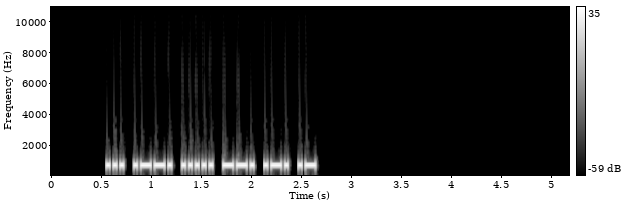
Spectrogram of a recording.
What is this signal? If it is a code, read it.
Morse code, heard as a keyed tone, about 36 wpm, 700 Hz. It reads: SP5GRA
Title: DXCC-100 Call Signs - 6 Characters - Repeated 2x - 35wpm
